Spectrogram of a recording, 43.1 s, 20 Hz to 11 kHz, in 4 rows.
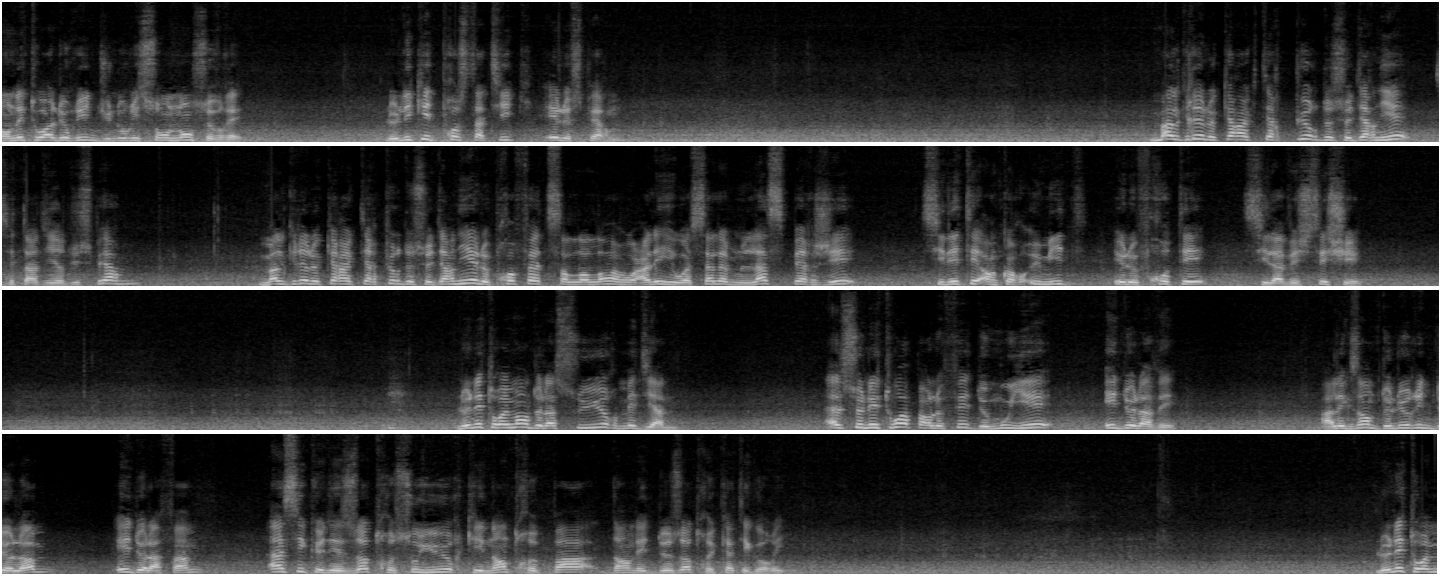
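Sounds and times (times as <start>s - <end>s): car driving road noise: 0.0s - 43.0s.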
